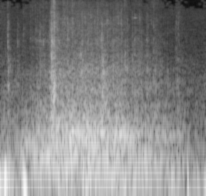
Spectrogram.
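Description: Sliding chalkboard panel being moved along its track: a knock, then a steady rumble for over a second.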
